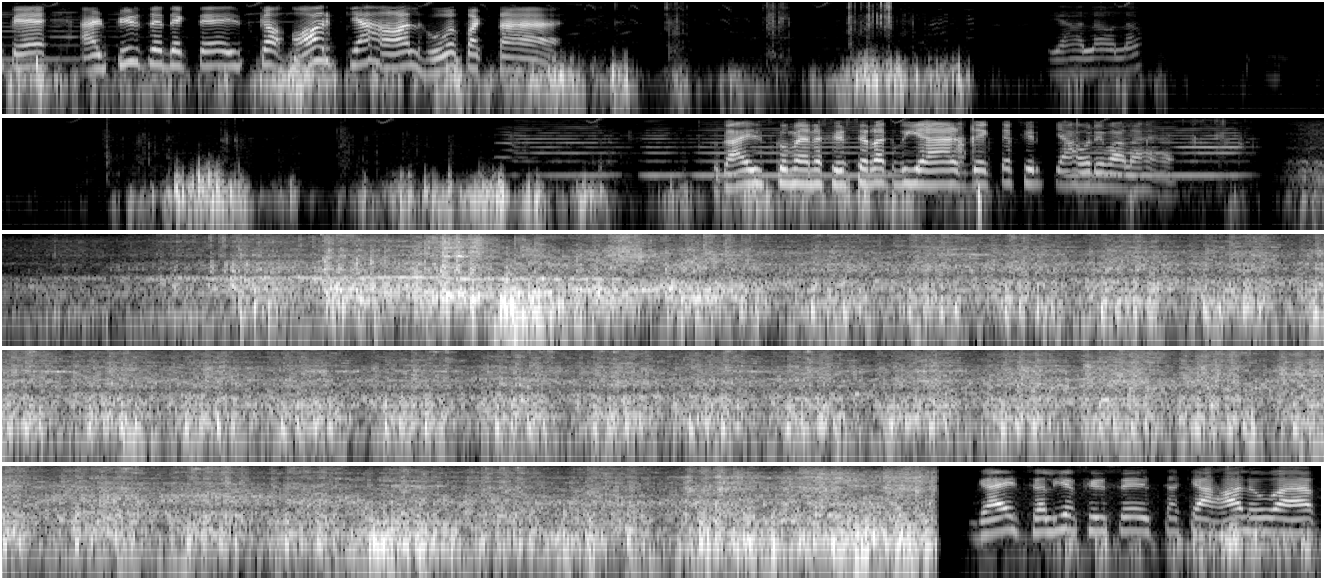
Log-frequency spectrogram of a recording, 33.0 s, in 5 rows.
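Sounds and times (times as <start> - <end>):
freight train wheels clattering: 13.2 - 31.1.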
